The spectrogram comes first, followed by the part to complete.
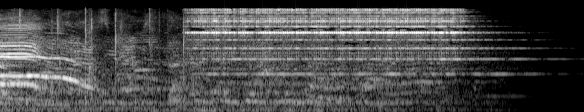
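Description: Children's shouting voices trail off in the first second, then a steady ringing tone made of several pitches holds for about two seconds and fades away.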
